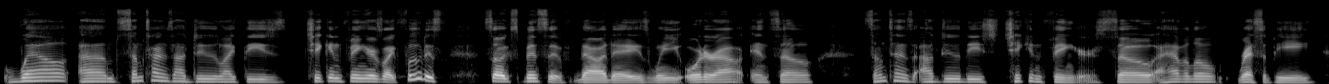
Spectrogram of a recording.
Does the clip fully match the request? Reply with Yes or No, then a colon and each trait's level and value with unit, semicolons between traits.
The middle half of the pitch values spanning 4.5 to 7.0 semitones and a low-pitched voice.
Yes: average, 4.8 semitones; low, 125 Hz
